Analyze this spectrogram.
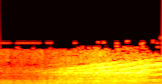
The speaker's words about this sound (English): Waiting until Harry Niles had disappeared among the trees, the dapper Dr. Tobin returns to the ambulance, slides in behind the wheel, then steps on the starter and pulls away.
